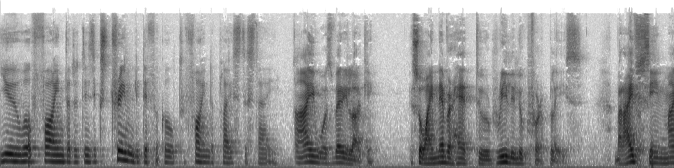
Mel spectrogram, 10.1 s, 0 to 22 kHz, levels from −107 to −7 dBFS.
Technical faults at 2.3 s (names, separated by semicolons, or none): lost LE Audio frames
